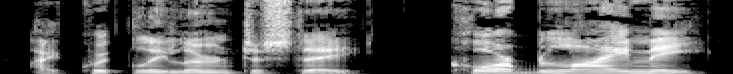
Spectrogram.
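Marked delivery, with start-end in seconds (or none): 1.7-2.7 higher, louder, slow Cockney "Cor blimey"; Cockney exclamation. Retold or imitated. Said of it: "like my new Cockney friends".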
